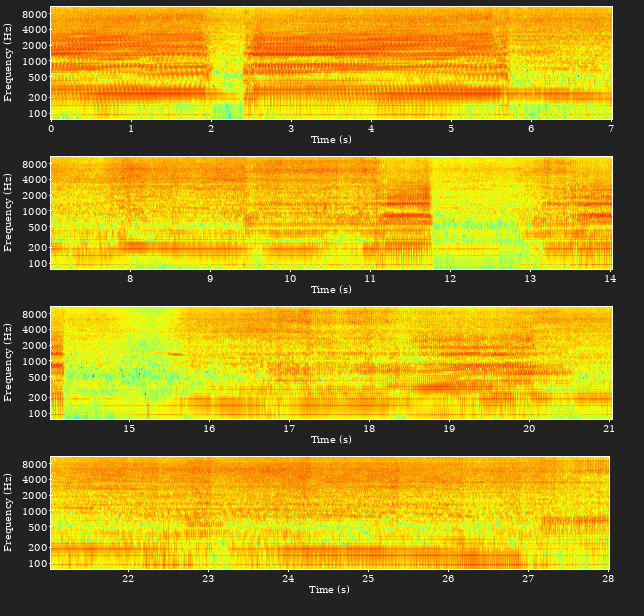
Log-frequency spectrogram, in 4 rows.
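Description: Caterham R400's Duratec four-cylinder engine heard from the cockpit at high revs on full throttle, with a brief break for a gear change about two seconds in. It then slows into corners with several downshifts, its pitch falling and stepping, before climbing again and falling once more toward the end.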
